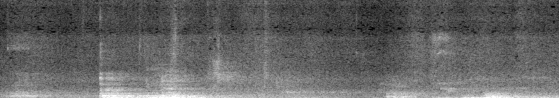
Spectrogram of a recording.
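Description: A man speaks slowly and calmly in a large echoing hall.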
